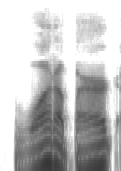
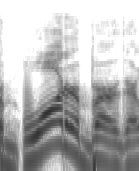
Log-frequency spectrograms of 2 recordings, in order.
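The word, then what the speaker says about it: Whataburger: Like you got to have the emphasis or it's not authentic. Well, I it's called what a burger. Well, I guess the correct pronunciation because if you say it your way, you know what ends up it being called? Water water burger like you're eating in some swimming pool or something.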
